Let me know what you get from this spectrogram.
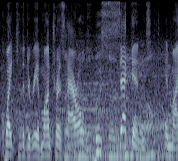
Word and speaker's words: Montrezl: M-O-N-T-R-E-Z-L. – He got it, folks. Ding, ding, Woo. Ding, ding. The L, I believe, is silent.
